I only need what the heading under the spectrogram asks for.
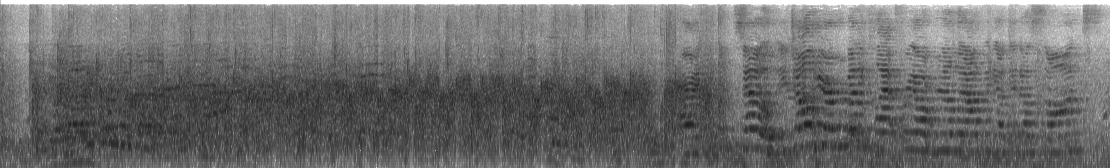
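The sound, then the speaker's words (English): A crowd claps loudly and steadily for about seven seconds after songs were performed, a dense wash of applause that tapers off as a single voice starts talking over the last scattered claps. “They really like those songs that you did, but I think we need to clap for our teachers.”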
